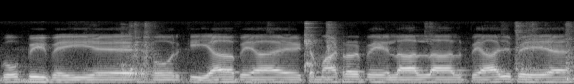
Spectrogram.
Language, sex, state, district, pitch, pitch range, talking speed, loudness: Punjabi, male, Punjab, Kapurthala, 110 Hz, 110-115 Hz, 135 wpm, -14 LUFS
